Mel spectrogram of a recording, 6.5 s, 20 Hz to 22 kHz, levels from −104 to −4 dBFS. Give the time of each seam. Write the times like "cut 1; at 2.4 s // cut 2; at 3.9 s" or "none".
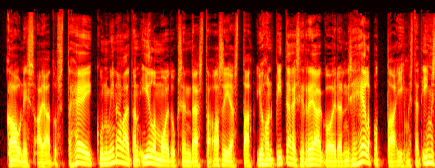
cut 1; at 3.8 s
